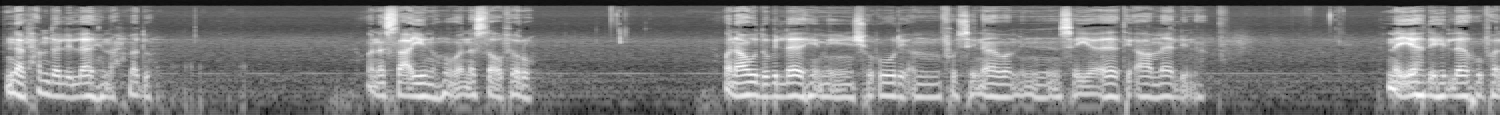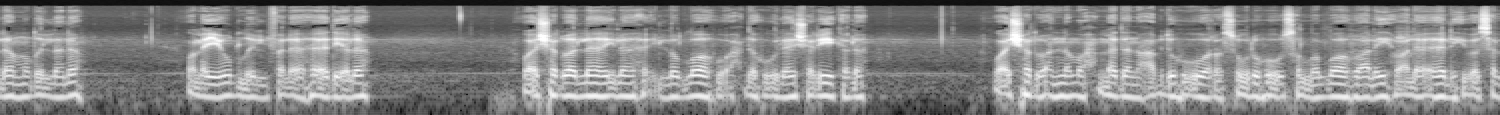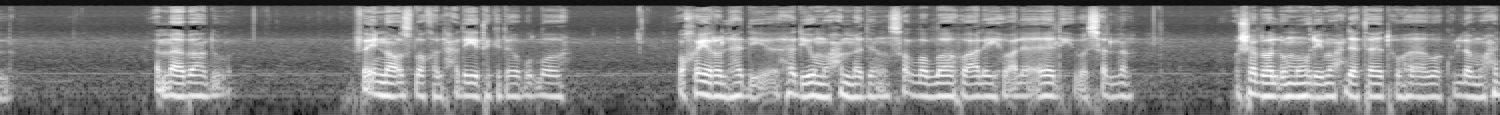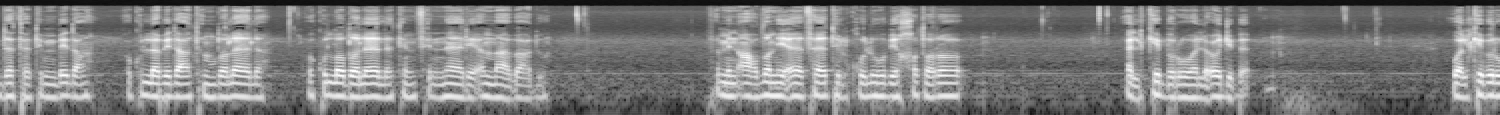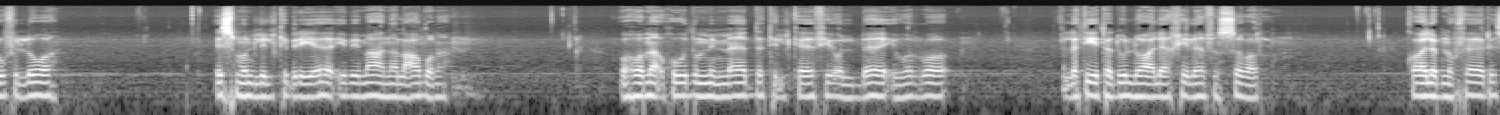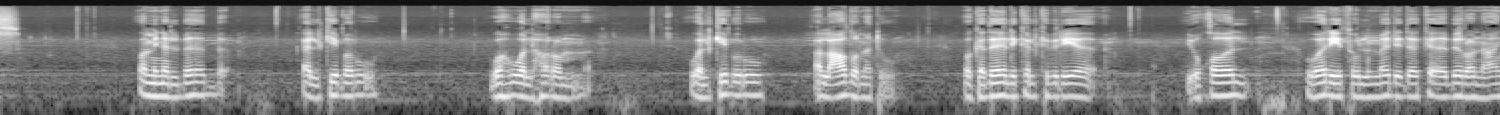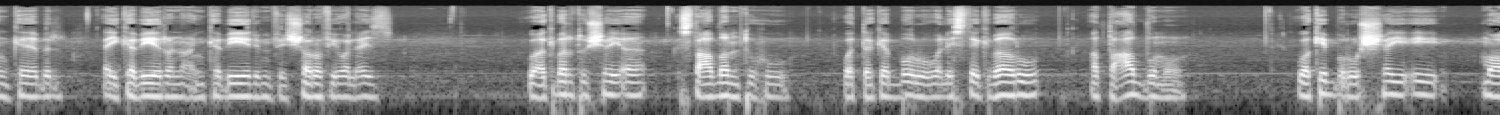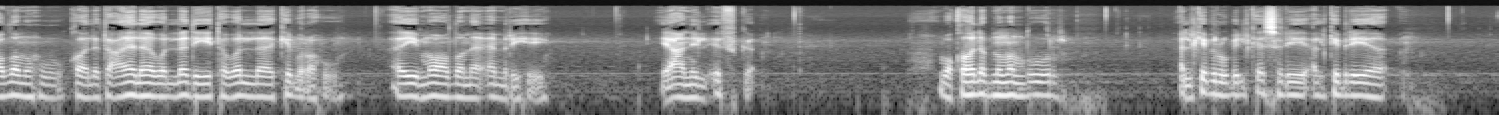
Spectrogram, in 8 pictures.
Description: مكان إلقاء هذه المحاضرة المكتبة - سبك الأحد - أشمون - محافظة المنوفية - مصر عناصر المحاضرة : الكبر في اللغة. الكبر في الاصطلاح. صفة المتكبر. أسباب الكبر. أنواع الكبر.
